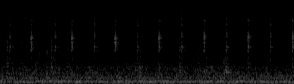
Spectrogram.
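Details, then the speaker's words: Vintage Pulser stereo record/cassette player: micro switch, previously stuck, freed with contact cleaner spray now clicks crisply about twice a second over a low hum; working normally. "that's clicking."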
